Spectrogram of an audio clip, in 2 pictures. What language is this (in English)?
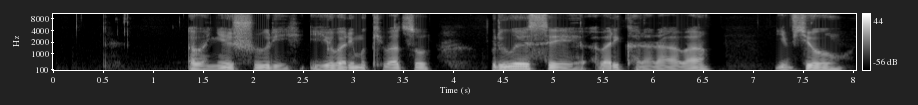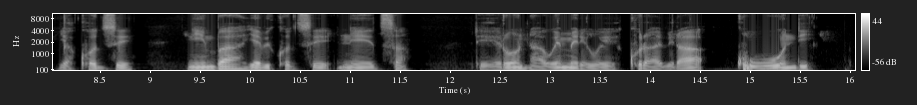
Rundi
